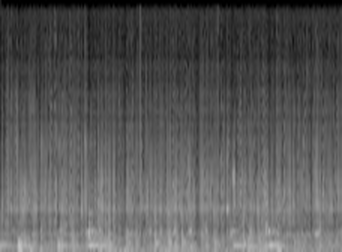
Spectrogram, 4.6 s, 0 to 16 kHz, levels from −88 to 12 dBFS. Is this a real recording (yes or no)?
no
